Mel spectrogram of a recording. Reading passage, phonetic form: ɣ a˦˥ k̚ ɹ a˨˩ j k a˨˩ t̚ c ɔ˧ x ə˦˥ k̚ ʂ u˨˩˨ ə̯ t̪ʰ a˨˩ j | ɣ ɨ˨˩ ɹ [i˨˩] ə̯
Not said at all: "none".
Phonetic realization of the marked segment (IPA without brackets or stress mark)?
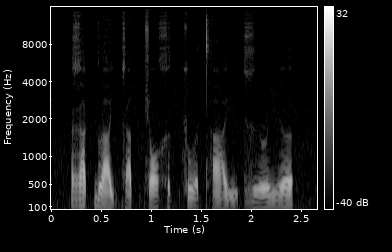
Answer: i˧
